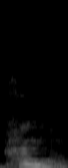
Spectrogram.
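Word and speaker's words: Calne: Yeah and I finished in Cal, as the locals say it, yeah.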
